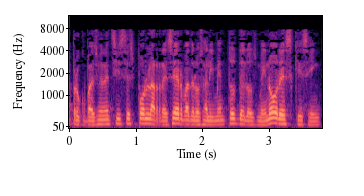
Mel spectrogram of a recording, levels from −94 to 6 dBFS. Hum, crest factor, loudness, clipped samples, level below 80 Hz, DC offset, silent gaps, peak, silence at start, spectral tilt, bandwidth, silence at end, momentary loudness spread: none; 16 dB; -19 LUFS; under 0.1%; -56 dBFS; under 0.1%; none; -4 dBFS; 0 s; -6 dB/octave; 8 kHz; 0.05 s; 6 LU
